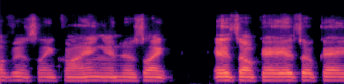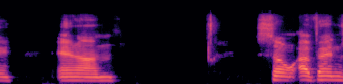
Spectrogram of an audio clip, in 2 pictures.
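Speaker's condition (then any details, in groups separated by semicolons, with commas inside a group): Toxic leukoencephalopathy, locked-in syndrome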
